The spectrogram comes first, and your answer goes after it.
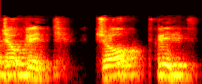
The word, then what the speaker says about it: যকৃত: অন্তত থাকলে তয় অসন্ত, উচ্চারণটা হবে যকৃত, যকৃত।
